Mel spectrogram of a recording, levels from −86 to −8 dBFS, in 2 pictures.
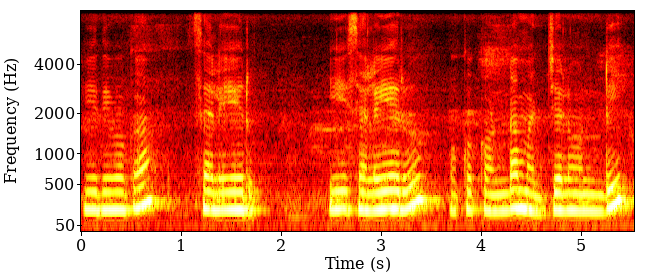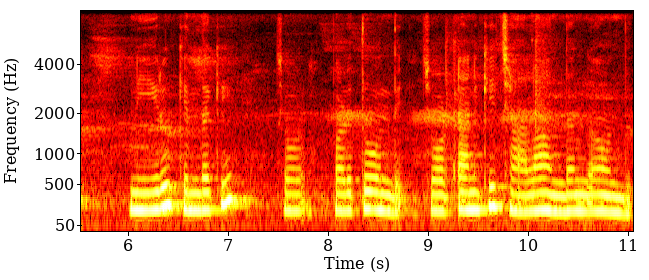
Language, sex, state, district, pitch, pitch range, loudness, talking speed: Telugu, female, Andhra Pradesh, Srikakulam, 195 Hz, 185-230 Hz, -16 LUFS, 85 wpm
